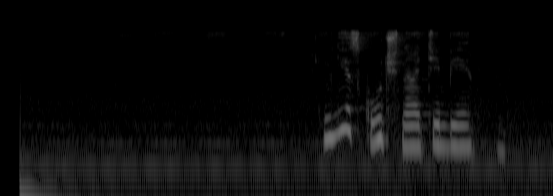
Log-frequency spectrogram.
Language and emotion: Russian, sad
